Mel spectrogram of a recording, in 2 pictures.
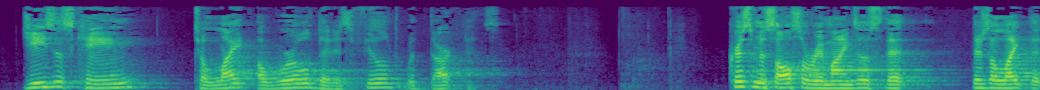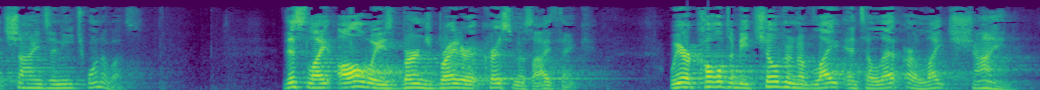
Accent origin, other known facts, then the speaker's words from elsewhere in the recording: Brantford, Ontario, Canada; And actually, I grew up in Brantford.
